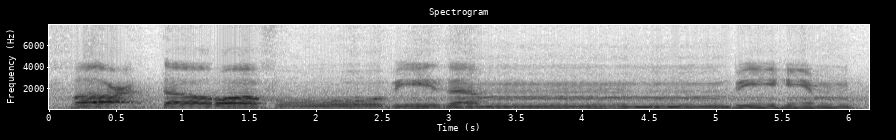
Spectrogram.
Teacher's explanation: را کے اوپر زبر ہے، را کو پر یعنی موٹا پڑھا جائے گا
